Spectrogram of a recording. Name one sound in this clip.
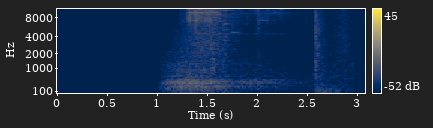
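Coins clink and jingle in a burst.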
